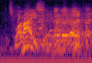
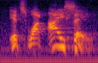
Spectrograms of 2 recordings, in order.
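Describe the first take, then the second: First: "I" lifted high and pressed, slowly; slow high-pitched "I"; higher stress on I. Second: Slow firm "I"; stress on I. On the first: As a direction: repeat the rule, pushing "I" up higher. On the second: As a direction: lean on "I" with a falling close, slowly. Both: Acted.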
